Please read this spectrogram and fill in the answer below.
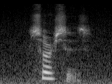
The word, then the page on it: sources: American English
